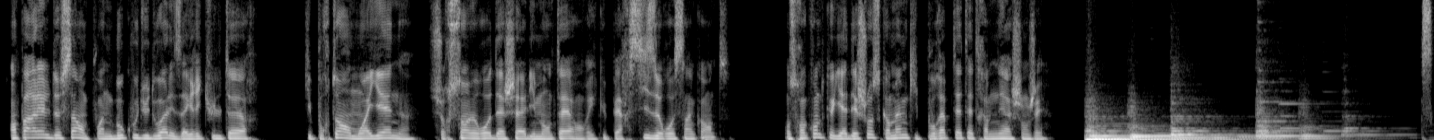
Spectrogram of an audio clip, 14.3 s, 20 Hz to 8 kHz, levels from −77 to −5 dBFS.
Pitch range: 115-145 Hz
